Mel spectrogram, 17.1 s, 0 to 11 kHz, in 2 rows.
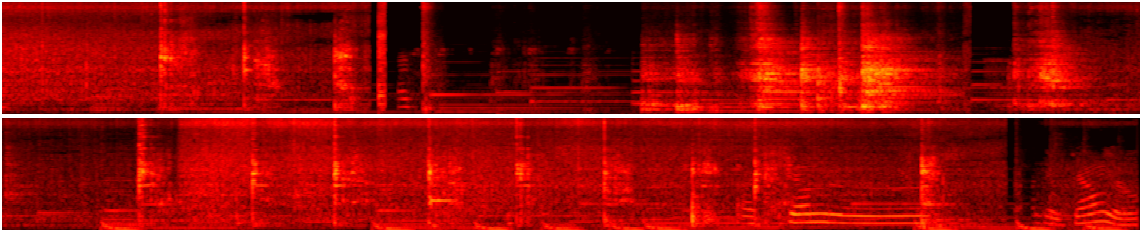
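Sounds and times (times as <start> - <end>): food sizzling in a wok: 0.0 - 2.9, 7.6 - 16.1
metal spatula scraping a wok: 1.2 - 2.8, 4.8 - 16.0.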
